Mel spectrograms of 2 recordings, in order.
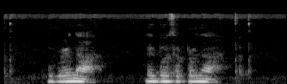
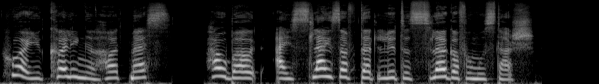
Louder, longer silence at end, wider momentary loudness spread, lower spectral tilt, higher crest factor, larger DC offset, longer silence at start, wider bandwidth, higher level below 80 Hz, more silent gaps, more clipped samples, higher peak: about the same, -19 LUFS vs -21 LUFS; second, 0.35 s vs 0.7 s; first, 20 LU vs 10 LU; first, -7.5 dB/octave vs -2.5 dB/octave; about the same, 14 dB vs 18 dB; neither; about the same, 0.05 s vs 0 s; second, 11.5 kHz vs over 20 kHz; second, -56 dBFS vs -48 dBFS; second, none vs 1.73-2.04 s; neither; about the same, -6 dBFS vs -4 dBFS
